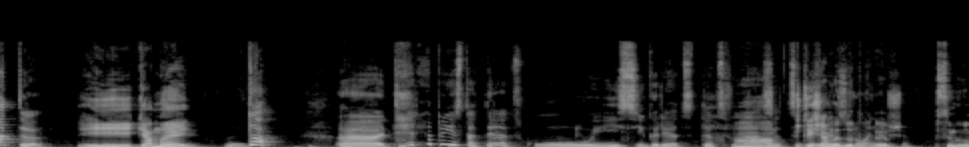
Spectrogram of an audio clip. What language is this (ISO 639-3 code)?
ron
